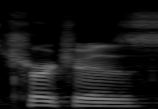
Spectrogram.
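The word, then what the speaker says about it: CHVRCHES: talk about them before their name is churches spelled with a v because music is seo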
